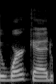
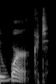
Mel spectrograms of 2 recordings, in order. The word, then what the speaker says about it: worked: Sometimes he'd say worked with 2 syllables when it should just be worked.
